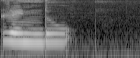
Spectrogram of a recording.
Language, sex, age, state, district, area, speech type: Telugu, female, 18-30, Telangana, Medak, urban, read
